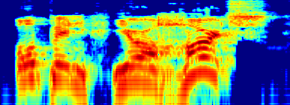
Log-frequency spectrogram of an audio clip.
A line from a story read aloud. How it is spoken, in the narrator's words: thundered Jesus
